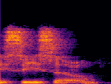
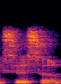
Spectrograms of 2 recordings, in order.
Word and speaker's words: CISO: Rob, is it is it siz or ciso? How do you like to say it? I always say CISO. CISO. Okay. I've heard you were saying siso before, but I've heard other people say that.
